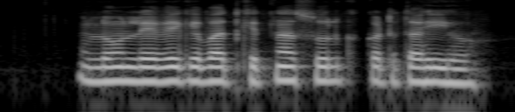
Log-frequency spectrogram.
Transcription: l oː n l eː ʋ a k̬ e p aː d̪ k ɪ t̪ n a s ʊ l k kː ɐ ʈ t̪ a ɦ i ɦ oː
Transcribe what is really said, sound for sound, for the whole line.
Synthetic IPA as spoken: l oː n l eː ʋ e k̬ e b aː d̪ k ɪ t̪ n a s ʊ l k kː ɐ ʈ t̪ a ɦ i ɦ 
